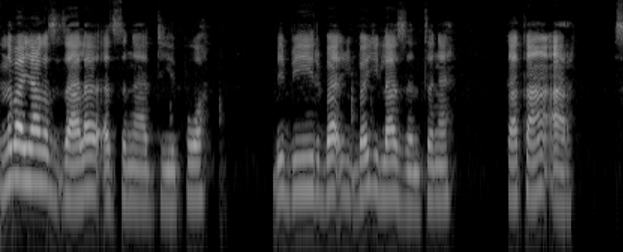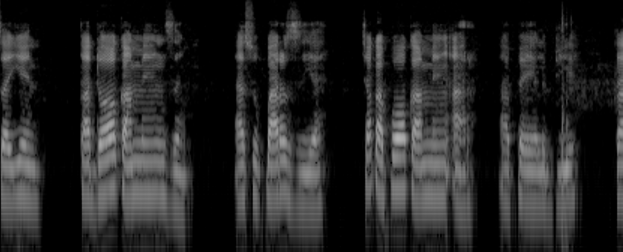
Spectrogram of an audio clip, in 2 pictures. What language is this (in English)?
Southern Dagaare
